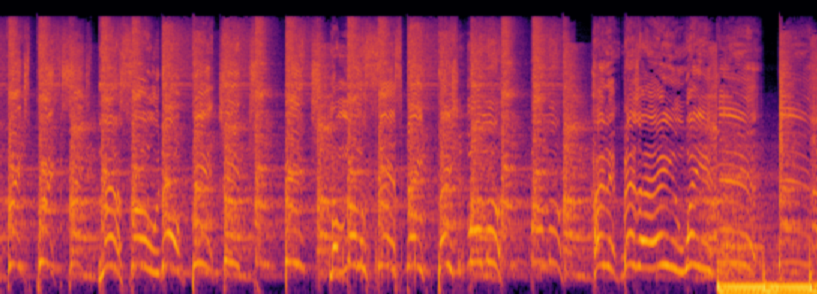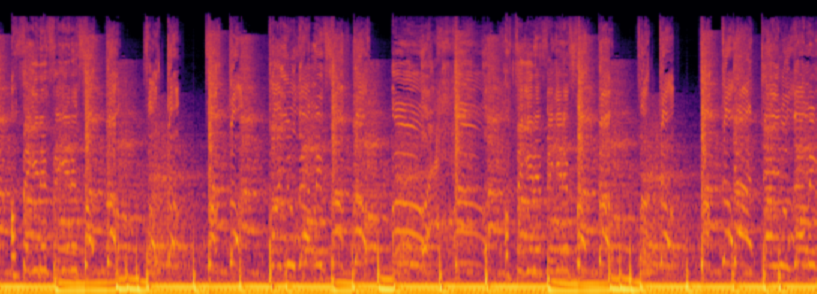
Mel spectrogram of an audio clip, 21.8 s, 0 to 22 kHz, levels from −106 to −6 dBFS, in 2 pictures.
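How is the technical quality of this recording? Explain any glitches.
The recording has one clear glitch. From 4.39 to 5.63 s there is a train of clicks: around fifteen similar pulses at a steady 11.4 per second, peaking roughly 5 dB above the surrounding sound. Heard as regular ticking over the audio, the pulses most likely come from electrical interference or an interface briefly injecting spikes.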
